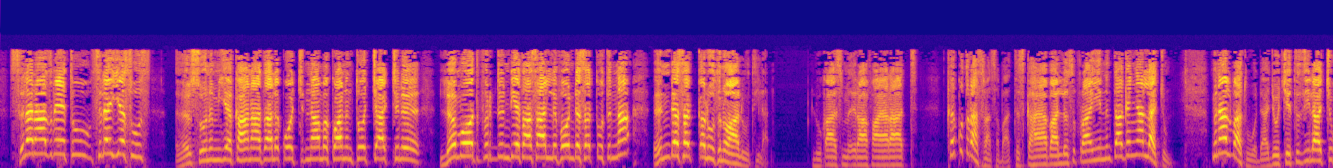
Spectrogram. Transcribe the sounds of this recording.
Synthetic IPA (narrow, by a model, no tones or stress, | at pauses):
sɨlənazɾe̞t̪usɨləjːɛsus | ʔɨɾsunɨmːjɛkʰahnat̪aləkʼo̞t͡ʃːɨnːaməkʷanɨnt̪ʰo̞t͡ʃːat͡ʃːɪn | ləmo̞t̪fɨɾd̪ɨnd̪e̞t̪asalːɨfəwɨnd̪əsət̪ʼːut̪ɨnːa | ɨnd̪əsəkʼːəlut̪nəwalut̪jɪ̰la̰lː | ukʼasmɨʔɨɾafhajaɾat̪ː | kʰəkʼut̪ʼɨɾasɾa̰səβa̰t̪ːɨskʰəhajabalːəwsɨfɾahenːɨnt̪ʰaɡəɲːalːat͡ʃːɛum | mɨnalbat̪wɔ̰d̪a̰d͡ʒo̞t͡ʃːjɛt̪ʰɨzilat͡ʃːɛ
